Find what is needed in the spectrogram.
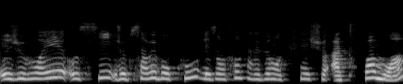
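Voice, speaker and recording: Against a quiet background, a woman with a high pitch and a dark, mellow tone talks at a fairly slow pace with ordinary pitch variation. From Belgium, Brussels. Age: 30s. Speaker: NGO founder, childcare trainer. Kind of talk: interview.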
